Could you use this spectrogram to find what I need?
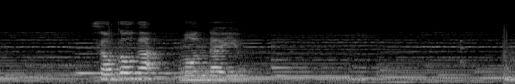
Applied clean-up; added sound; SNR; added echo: none; Mechanisms; 10 dB; reverberation time 0.6 s.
